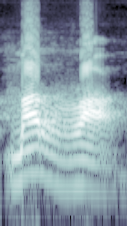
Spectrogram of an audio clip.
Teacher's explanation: میم رازہ مر، را زبر را، مر را، را کے اوپر زبر ہے موٹا پڑھا جائے گا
